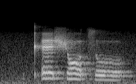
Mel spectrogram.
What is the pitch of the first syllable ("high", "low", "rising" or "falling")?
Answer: high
